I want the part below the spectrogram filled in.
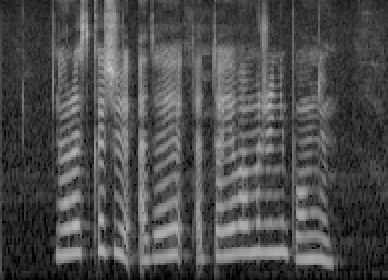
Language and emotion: Russian, neutral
